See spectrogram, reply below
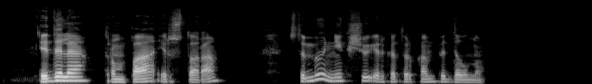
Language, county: Lithuanian, Vilnius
